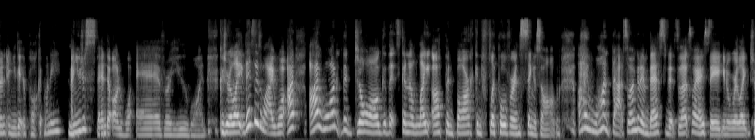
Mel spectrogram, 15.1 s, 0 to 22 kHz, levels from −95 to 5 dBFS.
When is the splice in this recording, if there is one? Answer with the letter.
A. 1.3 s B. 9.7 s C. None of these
A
